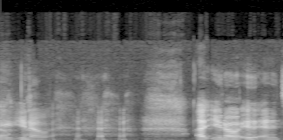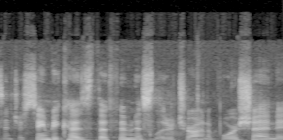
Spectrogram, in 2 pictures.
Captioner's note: laughs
